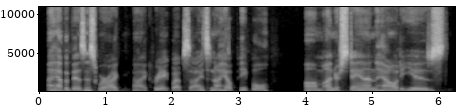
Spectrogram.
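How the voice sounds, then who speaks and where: A woman's flat, monotone delivery at a moderate pace, with a Southern US accent and a dry, close sound free of echo. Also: medium pitch for a woman. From US South, South Georgia. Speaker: web designer and business coach. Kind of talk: radio interview.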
